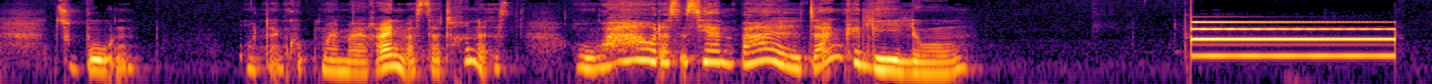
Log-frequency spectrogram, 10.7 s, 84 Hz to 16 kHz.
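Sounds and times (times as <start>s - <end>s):
speech: 0.4s - 1.1s, 1.8s - 7.4s
electronic doorbell buzzing: 9.0s - 10.5s.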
